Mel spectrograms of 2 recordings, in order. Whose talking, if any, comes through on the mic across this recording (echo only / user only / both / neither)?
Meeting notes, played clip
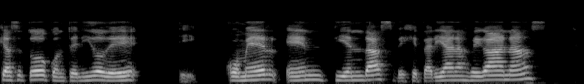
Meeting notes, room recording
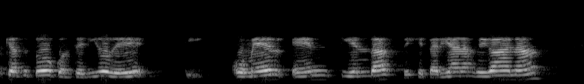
echo only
